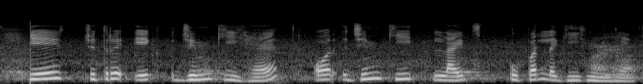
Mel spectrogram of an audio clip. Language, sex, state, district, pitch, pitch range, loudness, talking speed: Hindi, female, Maharashtra, Nagpur, 215 Hz, 190-245 Hz, -20 LUFS, 130 wpm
